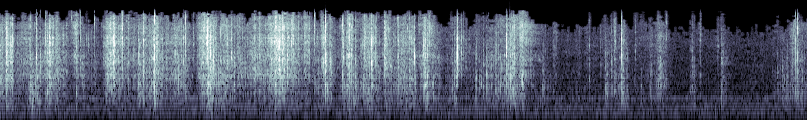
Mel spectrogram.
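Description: Clear plastic bag crinkling as hands press and rub it down over sand and shells inside, with the sand shifting against the plastic. The crackling is busy for about five seconds, then dies down to a quieter rustle.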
